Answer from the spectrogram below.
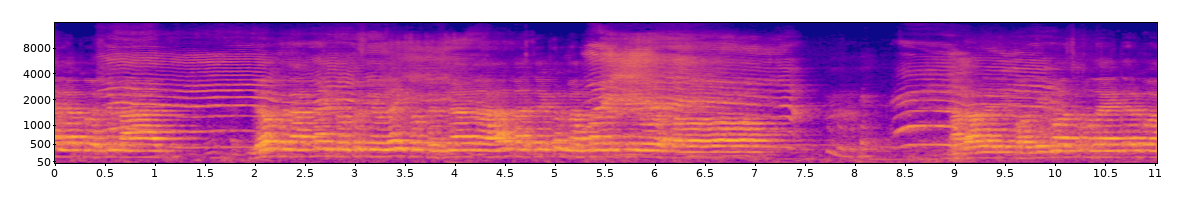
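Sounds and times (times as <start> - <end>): baby wailing: 0.4 - 4.6, 5.2 - 7.6, 8.4 - 10.8
liturgical chanting: 2.0 - 7.5.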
